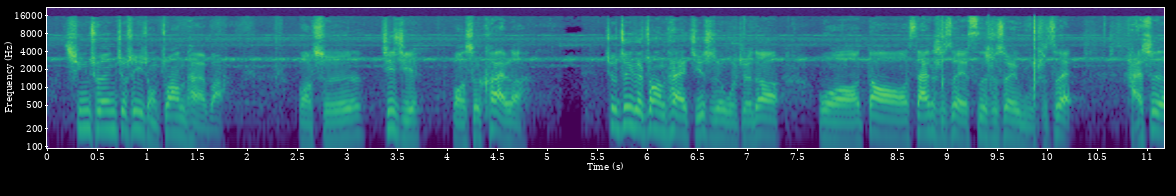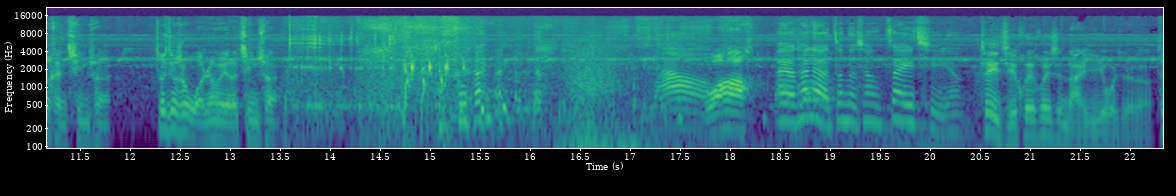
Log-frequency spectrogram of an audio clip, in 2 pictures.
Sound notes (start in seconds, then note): 13.5 sipping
